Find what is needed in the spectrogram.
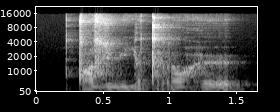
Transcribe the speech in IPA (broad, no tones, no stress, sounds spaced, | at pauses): tˤ œ z y j ə t r ɔ ɦ ø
